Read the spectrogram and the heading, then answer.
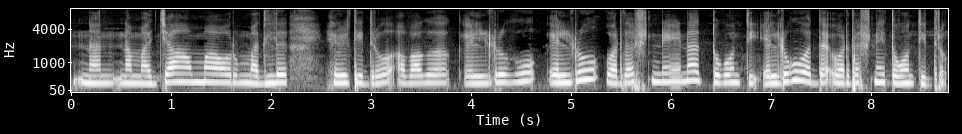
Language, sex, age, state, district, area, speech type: Kannada, female, 30-45, Karnataka, Gadag, rural, spontaneous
